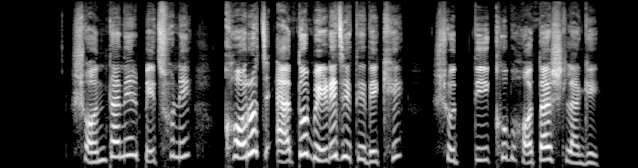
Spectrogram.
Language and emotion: Bengali, sad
